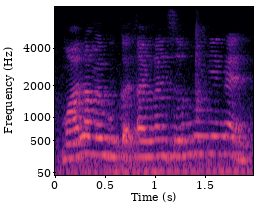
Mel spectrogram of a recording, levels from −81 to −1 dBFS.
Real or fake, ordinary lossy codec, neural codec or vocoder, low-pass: real; none; none; none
